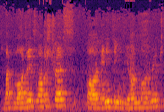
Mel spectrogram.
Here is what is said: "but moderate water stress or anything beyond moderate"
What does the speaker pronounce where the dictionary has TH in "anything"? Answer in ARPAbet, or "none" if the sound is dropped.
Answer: T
